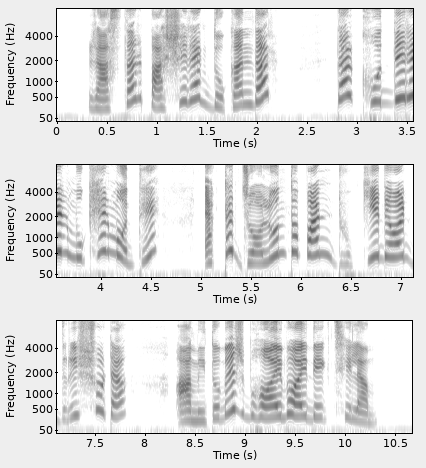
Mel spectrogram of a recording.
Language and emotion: Bengali, surprised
